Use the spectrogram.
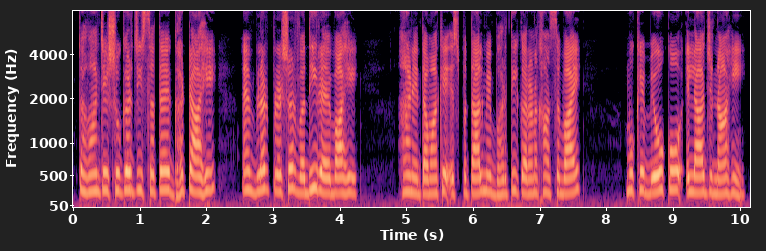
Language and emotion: Sindhi, fearful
